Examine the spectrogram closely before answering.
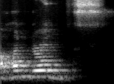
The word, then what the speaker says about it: hundredths: used for the others, but with a ths. So you spit on people when you say it. Okay, this is the tenths, the hundredths. So it's spelled HUNDRED with a THS on the end of it.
